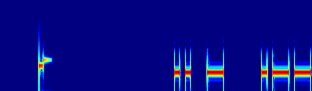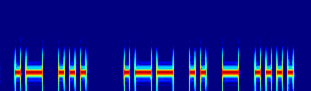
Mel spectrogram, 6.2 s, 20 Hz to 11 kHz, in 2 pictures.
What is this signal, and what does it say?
Morse code, heard as a keyed tone, about 22 wpm, 700 Hz. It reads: IT WAS WITH
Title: Sentences from Top 1500 Words 22wpm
